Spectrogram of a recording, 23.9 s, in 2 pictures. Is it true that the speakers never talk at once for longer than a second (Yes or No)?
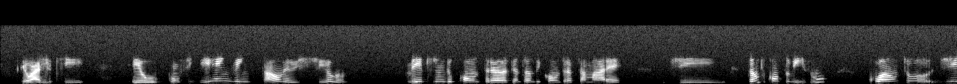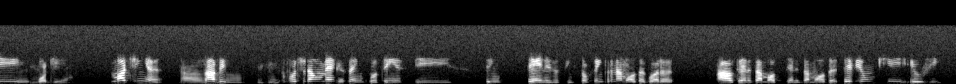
Yes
